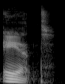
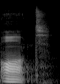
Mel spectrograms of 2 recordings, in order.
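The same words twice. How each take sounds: First: It is said with the Michigan vowel. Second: It is said with a softened, British-like vowel. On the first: "the Michigan way to say it is aunt" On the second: "another way that I've been softening"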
